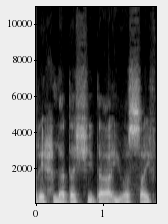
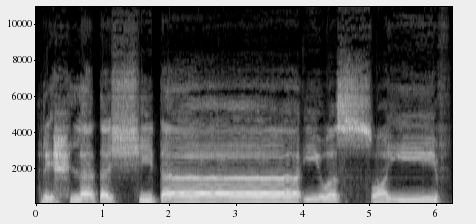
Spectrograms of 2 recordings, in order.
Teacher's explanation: آگے دیکھیں تا کے بعد الف ہے، الف کے اوپر مد ہے، یہ بڑا مد ہوتا ہے، اس کو 5 سیکنڈ لمبا کیا جائے گا اور یہ واجب ہوتا ہے۔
